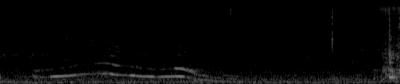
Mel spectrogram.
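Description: A pet's whine: one drawn-out call of about two seconds that rises, then falls and trails off lower.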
